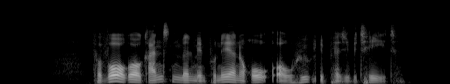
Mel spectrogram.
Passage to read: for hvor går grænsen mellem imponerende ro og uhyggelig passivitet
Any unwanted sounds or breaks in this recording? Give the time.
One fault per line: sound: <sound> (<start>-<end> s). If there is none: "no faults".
sound: dropout (3.2-3.2 s)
